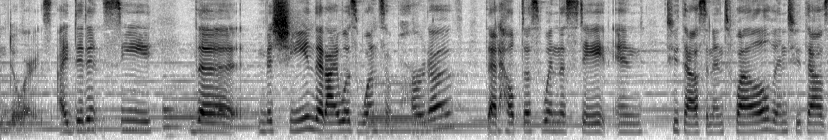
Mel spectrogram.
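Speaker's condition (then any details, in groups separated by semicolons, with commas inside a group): No condition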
